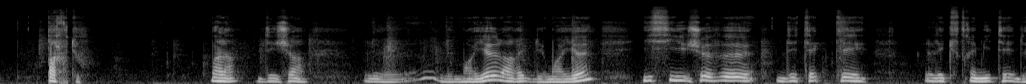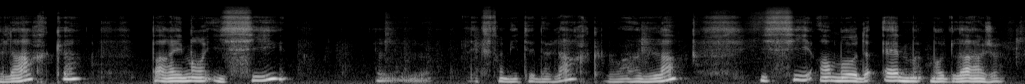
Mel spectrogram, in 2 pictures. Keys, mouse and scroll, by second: 1.7 click, 2.6-3.2 scroll up 2, 3.2 right click, 4.1-4.5 scroll up 2, 4.5 right click, 5.1-6.0 scroll up 2, 6.1 right click, 8.3 click, 9.3 middle click, 9.9 right click, 10.7 middle click, 11.2 right click, 12.2-15.2 scroll up 4, 12.7-13.8 right drag, 15.2 click, 16.0-17.1 scroll down 2, 17.5 right click, 18.2 scroll up 1, 18.7 right click.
